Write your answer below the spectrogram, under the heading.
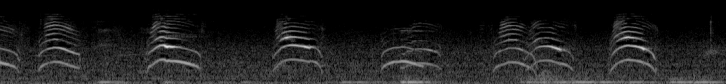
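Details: A kitten stalking and chasing butterflies on grass gives a run of high, thin meows, each rising and falling, about one per second.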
